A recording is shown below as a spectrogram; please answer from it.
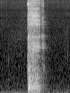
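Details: Single short, harsh cough burst from a cat with a persistent cough and sneezing. The X-ray looked OK, and antibiotics and asthma steroids did not help. A lung specimen later showed Mycoplasma felis infection, and the cough resolved on doxycycline.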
